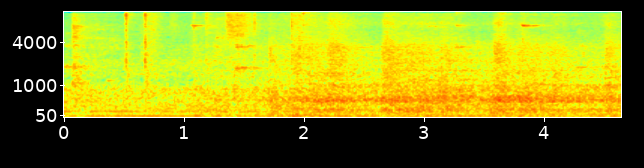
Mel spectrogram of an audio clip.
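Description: A Vande Bharat train rumbles across the JP Setu rail-cum-road bridge in Patna, a steady low, continuous rolling roar with faint metallic squeals on top and no talking.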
